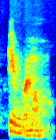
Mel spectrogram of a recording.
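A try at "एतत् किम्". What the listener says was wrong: Kimma no. Kim. Halanda.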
